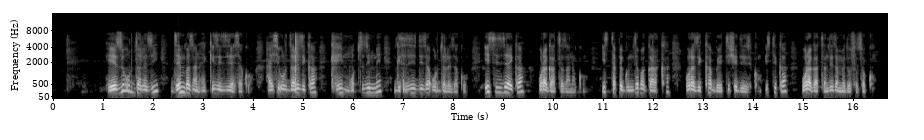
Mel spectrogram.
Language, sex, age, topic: Gamo, male, 18-24, government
